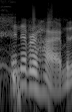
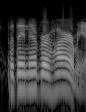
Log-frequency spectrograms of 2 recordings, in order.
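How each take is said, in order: First: High, loud imitation of an Italian accent; hammed-up Italian accent, stress on never. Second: High, loud imitation of an Italian accent; mock Italian accent, pitched up. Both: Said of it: "he has a really thick Italian accent".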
